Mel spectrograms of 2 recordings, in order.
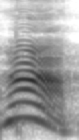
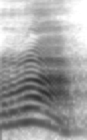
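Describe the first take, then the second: First: The word begins with an h sound. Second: The word begins with an r sound. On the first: This is the Lanna reading. "อันภาษาละนามันออกเสียงว่าหากนะ" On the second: This is the standard Thai reading. "ภาษาไทยมันอ่านว่ารากนะครับ"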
